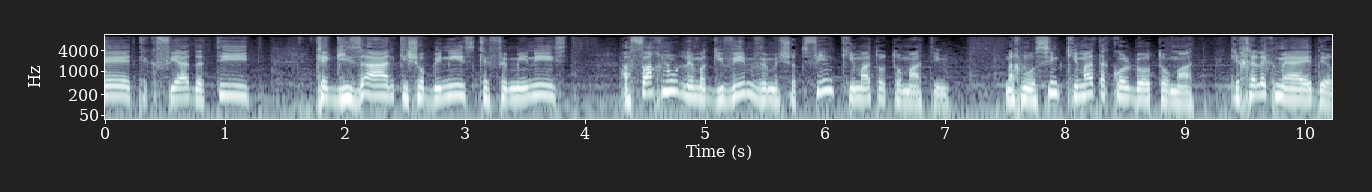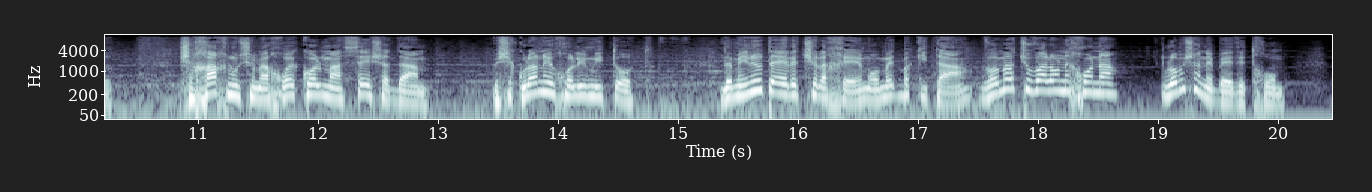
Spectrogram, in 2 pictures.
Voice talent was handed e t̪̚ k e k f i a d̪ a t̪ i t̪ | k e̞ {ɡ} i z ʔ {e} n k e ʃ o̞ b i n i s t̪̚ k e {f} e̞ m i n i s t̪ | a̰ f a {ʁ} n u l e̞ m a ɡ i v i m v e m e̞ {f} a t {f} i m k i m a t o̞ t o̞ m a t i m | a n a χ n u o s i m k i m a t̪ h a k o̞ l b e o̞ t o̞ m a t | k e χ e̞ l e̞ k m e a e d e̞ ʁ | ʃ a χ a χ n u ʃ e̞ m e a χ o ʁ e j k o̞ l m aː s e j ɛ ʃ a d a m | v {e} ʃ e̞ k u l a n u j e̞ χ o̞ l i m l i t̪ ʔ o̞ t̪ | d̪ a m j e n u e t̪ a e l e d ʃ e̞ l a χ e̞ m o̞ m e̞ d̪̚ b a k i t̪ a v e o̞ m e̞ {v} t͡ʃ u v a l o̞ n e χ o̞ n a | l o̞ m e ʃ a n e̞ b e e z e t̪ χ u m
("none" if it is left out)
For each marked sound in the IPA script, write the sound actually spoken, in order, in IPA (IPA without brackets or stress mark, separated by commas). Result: ɡ, a, f, χ, ʃ, f, e, ʁ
